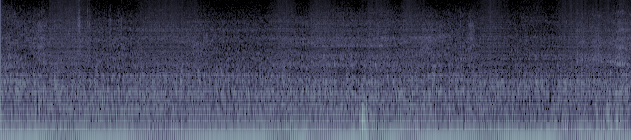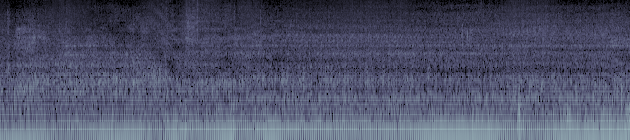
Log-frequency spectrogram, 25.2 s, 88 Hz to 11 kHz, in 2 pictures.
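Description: Nissan 240SX S13's engine idling steadily.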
